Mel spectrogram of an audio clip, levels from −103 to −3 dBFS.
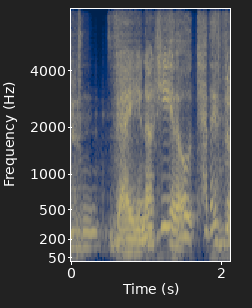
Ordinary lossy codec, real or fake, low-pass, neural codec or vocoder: none; fake; none; codec, 16 kHz, 0.5 kbps, X-Codec, HuBERT features, trained on LibriSpeech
